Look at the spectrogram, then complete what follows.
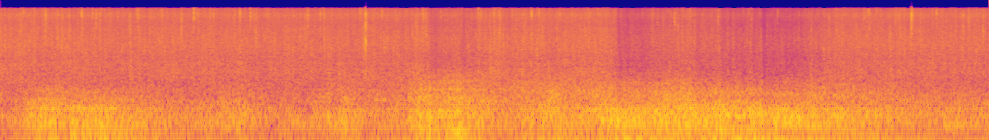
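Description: Rolling thunder rumbling in long swells, loudest about six to eight seconds in, over steady heavy rain.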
